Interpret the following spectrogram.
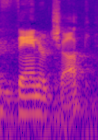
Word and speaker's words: Vaynerchuk: His name is Gary Vaynerchuk. And Gary, his last name is Vayer. Vayner. Hold on, I gotta spell it out.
